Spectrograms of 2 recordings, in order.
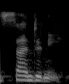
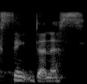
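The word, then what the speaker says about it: Saint-Denis: for many many years in sundane or it looks like st dennis if you read it in the english pronunciation they were there for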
